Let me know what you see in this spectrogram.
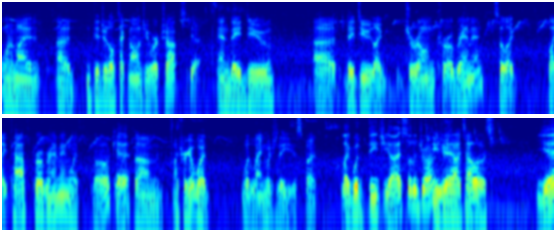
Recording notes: This episode of The FPV Podcast is very special being the FIRST episode to be filmed in-person, AND also outdoors too.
